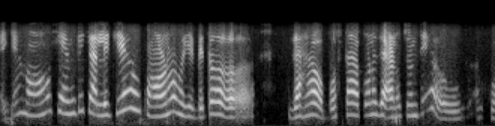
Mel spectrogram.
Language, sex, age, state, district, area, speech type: Odia, female, 30-45, Odisha, Jagatsinghpur, rural, conversation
